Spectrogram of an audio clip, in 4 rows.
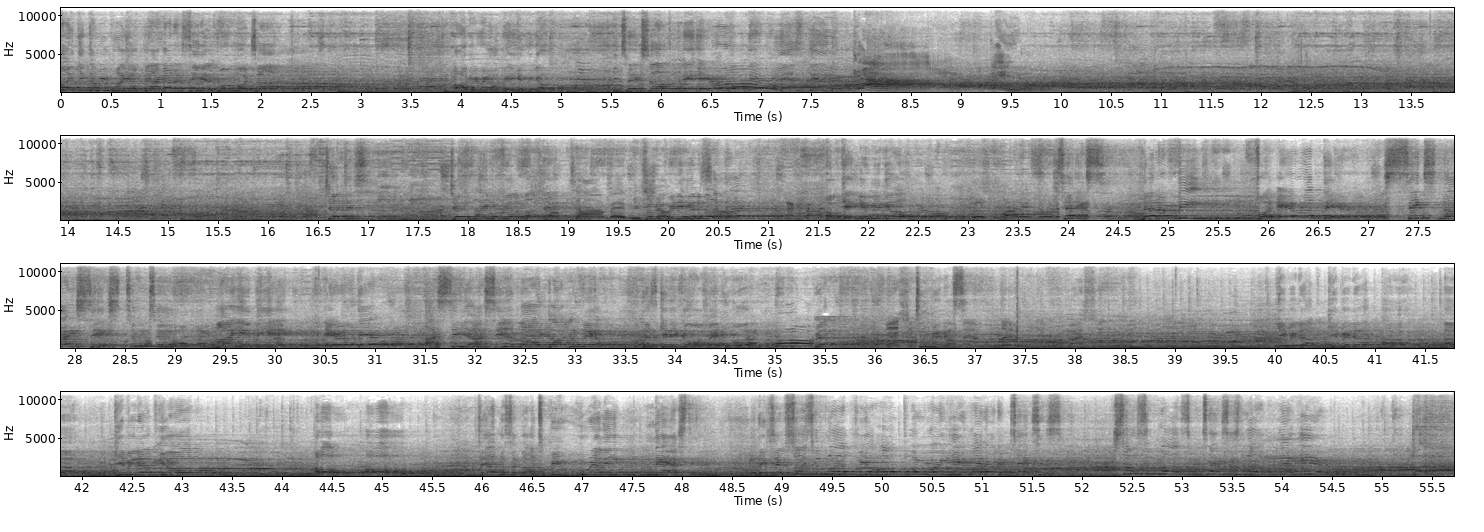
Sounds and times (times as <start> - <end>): Music: 0.0 - 7.9, 8.7 - 55.7
Cheering: 6.3 - 18.7, 33.8 - 55.7.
